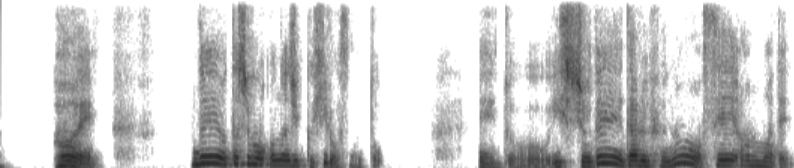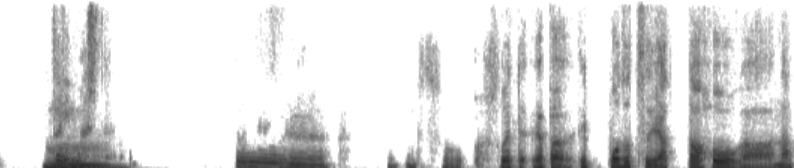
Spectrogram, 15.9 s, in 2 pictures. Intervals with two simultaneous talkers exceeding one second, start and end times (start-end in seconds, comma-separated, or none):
none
